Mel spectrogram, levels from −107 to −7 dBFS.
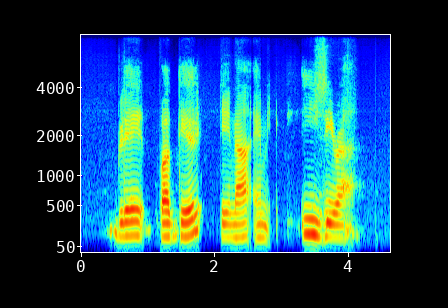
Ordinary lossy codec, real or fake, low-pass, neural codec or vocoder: none; fake; none; codec, 16 kHz, 1 kbps, X-Codec, HuBERT features, trained on general audio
